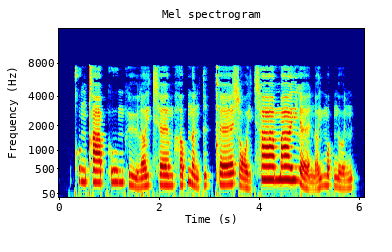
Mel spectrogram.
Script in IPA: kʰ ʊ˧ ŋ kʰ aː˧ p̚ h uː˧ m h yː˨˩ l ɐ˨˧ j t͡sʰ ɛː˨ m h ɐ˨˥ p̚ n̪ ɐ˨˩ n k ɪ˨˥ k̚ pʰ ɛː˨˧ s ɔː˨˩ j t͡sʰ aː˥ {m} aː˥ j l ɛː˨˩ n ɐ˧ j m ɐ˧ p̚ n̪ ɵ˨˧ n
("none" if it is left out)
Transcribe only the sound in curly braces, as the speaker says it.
m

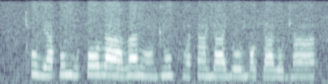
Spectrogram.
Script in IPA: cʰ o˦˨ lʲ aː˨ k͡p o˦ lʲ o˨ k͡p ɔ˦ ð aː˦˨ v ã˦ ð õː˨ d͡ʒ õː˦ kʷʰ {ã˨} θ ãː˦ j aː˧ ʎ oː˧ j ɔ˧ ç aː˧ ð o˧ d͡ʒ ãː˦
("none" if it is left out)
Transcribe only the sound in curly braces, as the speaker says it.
ã˨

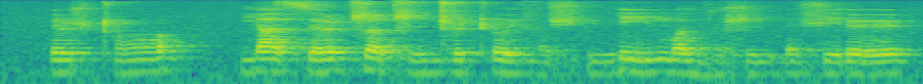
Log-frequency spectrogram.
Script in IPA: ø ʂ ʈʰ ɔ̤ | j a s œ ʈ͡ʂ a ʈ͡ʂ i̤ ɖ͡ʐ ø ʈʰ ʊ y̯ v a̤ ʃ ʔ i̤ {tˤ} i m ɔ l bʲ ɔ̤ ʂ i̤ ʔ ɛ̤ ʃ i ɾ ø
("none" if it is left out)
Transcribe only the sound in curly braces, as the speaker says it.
ɾ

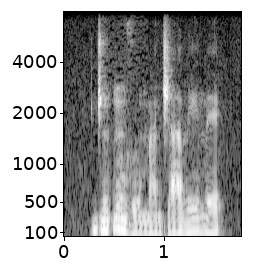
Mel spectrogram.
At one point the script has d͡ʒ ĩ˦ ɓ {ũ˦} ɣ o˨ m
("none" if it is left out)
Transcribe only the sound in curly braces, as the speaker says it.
ũ˦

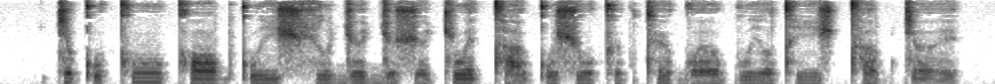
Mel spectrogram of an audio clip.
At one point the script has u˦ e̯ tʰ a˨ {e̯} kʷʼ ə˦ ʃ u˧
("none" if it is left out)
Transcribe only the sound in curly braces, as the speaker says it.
o̯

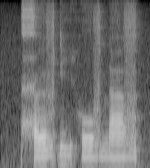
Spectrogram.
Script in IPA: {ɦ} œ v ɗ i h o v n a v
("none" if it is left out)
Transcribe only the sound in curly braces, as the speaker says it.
ħ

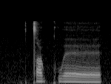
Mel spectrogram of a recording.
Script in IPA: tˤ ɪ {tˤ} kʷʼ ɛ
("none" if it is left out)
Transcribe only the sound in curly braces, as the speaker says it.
none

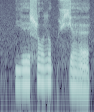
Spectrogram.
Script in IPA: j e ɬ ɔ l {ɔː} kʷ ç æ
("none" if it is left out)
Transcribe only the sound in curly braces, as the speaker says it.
ɔ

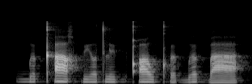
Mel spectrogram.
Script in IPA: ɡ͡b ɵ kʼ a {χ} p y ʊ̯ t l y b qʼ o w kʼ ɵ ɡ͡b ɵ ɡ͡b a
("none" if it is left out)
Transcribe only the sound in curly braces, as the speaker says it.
χ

